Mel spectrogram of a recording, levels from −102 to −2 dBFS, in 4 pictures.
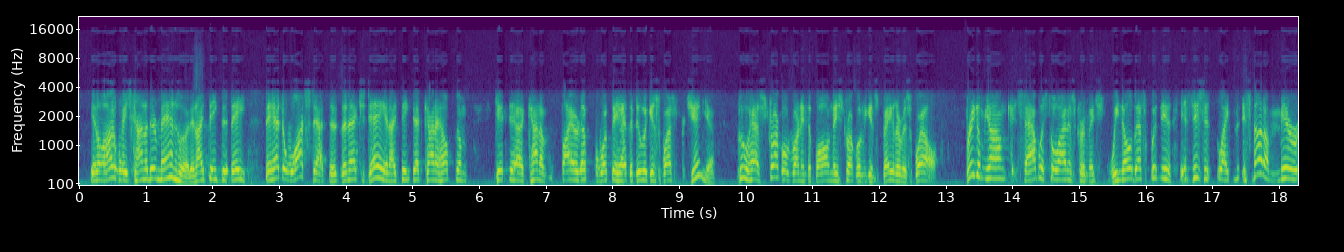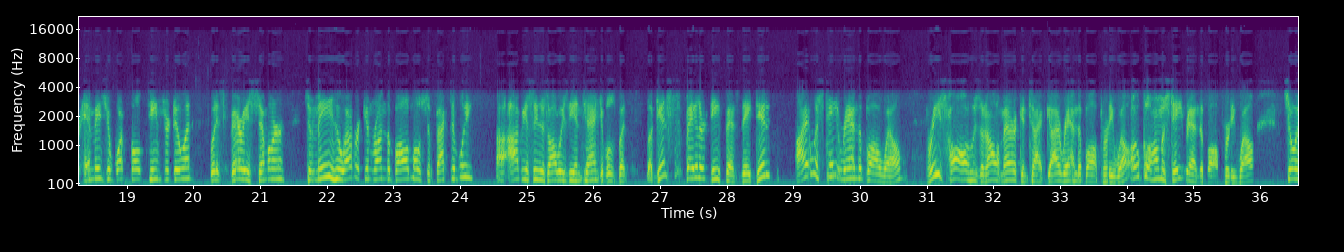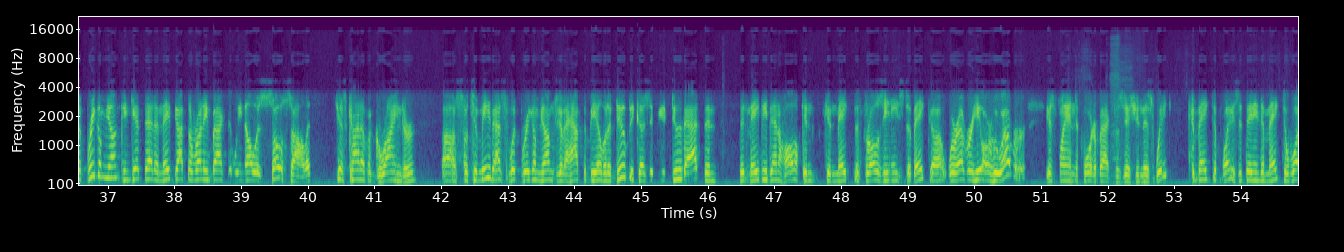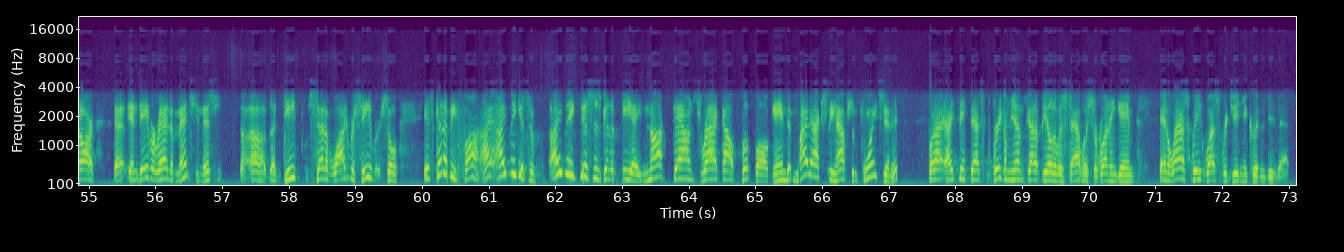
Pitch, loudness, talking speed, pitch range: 195 Hz, -18 LUFS, 235 wpm, 175-215 Hz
